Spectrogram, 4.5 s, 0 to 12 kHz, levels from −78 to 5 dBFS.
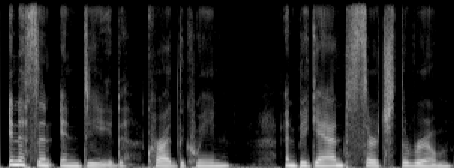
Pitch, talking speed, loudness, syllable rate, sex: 200 Hz, 145 wpm, -17 LUFS, 4.0 syllables/s, female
